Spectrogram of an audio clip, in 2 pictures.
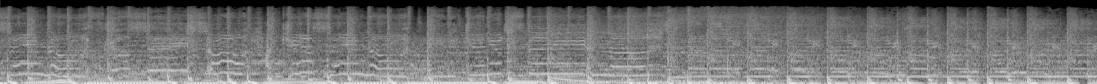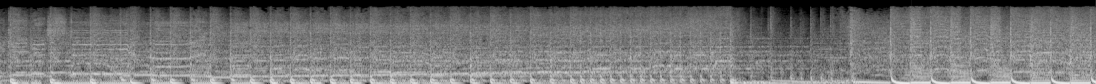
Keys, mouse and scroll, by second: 0.1 s, 1.9 middle click, 2.4 g, 3.3 KP_1, 3.7 shift+middle click, 4.0-4.4 scroll up 1, 4.4 s, 13.5 click, 14.9 r, 19.4 click, 19.8-20.2 scroll down 2, 20.2 shift+middle click, 20.6-21.9 scroll up 2.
